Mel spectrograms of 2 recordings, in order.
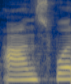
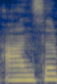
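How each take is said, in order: First: A 'w' sound is pronounced after the 's'. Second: No 'w' sound is pronounced after the 's'. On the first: The speaker calls it wrong. "आंसवर नहीं पढ़ेंगे" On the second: The speaker calls it right. "आंसर पढ़ेंगे"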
